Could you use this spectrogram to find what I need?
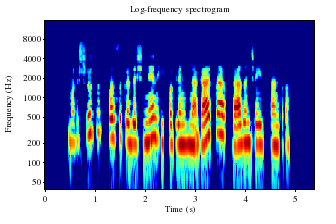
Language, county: Lithuanian, Marijampolė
